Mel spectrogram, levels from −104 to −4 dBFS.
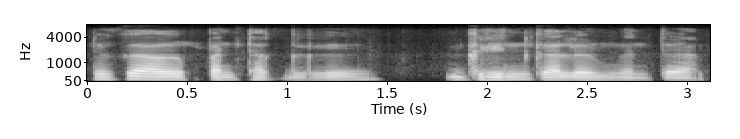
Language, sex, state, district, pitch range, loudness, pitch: Wancho, male, Arunachal Pradesh, Longding, 110-130 Hz, -17 LUFS, 120 Hz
